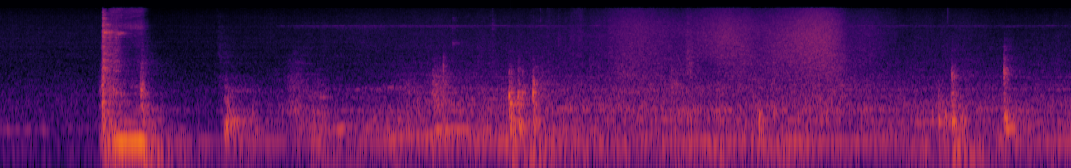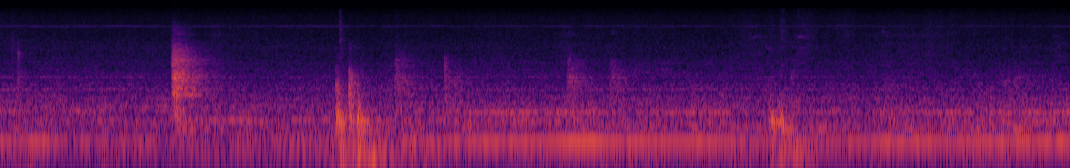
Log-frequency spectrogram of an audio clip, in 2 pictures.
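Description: An elevator motor hums steadily as the car moves.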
